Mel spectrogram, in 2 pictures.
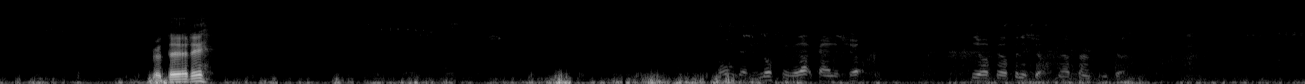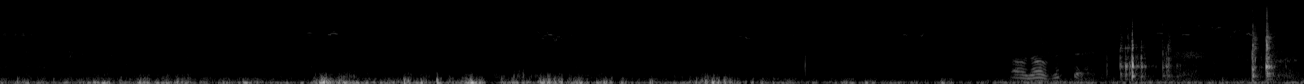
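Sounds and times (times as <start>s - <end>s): wind buffeting microphone: 0.0s - 26.0s
faint bird chirps: 2.2s - 9.4s.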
